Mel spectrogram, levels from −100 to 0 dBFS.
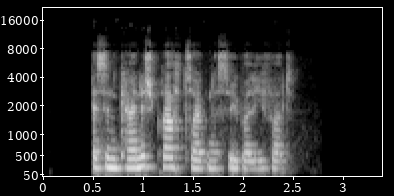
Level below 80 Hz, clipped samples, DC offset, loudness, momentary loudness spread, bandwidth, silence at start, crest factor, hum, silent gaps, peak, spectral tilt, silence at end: -60 dBFS; under 0.1%; under 0.1%; -19 LUFS; 13 LU; 9.2 kHz; 0.5 s; 20 dB; none; none; -2 dBFS; -3.5 dB/octave; 0.95 s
